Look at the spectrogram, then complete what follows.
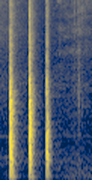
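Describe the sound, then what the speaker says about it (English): Three sharp knocks on a door in quick, even succession, close and clear, followed by quiet. "you each hear a knock at your doors"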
